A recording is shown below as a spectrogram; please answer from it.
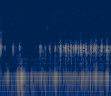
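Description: Vibratory courtship signal of a male Habronattus jumping spider, picked up by a phonograph-needle vibration sensor and played back faintly: a rapid series of short buzzy pulses that grows denser about a second in.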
